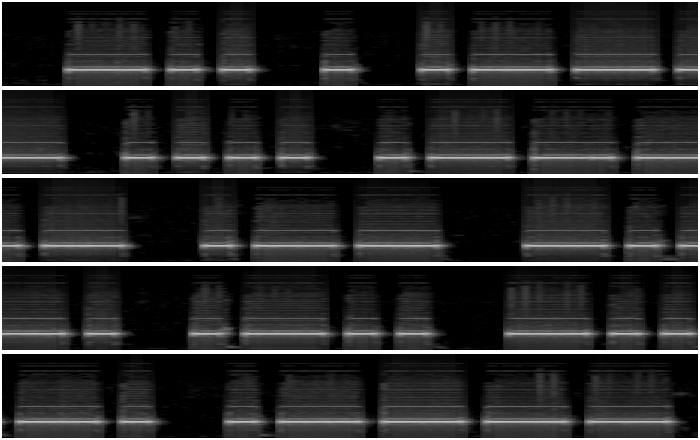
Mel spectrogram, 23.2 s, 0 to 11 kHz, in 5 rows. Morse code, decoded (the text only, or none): DE JH1WCL/1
